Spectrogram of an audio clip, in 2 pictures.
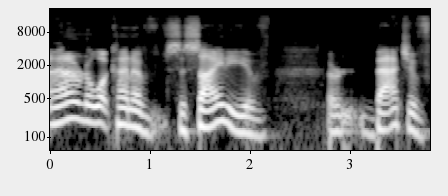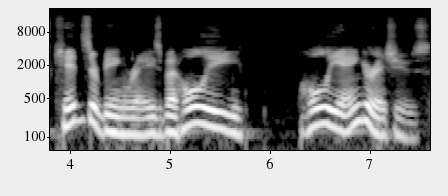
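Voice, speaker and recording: Speaking with a Canadian accent, a man uses a fairly high pitch and very wide pitch swings at a moderate pace. The recording is very clean, with a silent background. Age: 30s. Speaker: radio weather announcer. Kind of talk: casual chat. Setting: radio studio. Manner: halting, many fillers.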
